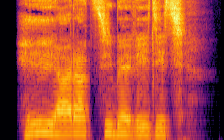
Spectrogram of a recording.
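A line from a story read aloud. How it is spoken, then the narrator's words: Hoarse wheeze. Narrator (Russian): просипел Заури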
